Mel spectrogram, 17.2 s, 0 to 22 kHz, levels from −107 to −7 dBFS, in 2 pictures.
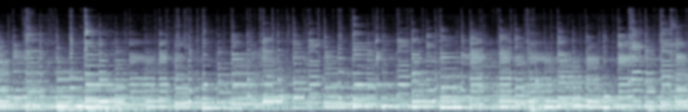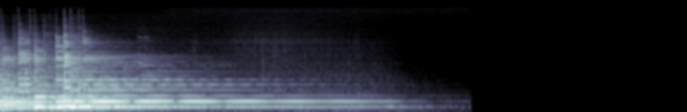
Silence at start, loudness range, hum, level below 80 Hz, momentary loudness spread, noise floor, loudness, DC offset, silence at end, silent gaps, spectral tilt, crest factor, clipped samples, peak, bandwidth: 0 s; 13 LU; none; -58 dBFS; 15 LU; -72 dBFS; -18 LUFS; under 0.1%; 4.15 s; none; -8 dB/octave; 16 dB; under 0.1%; -2 dBFS; 7.6 kHz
